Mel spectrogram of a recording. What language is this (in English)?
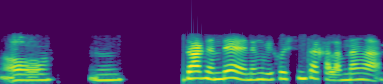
Bodo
